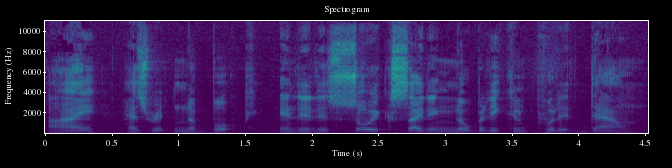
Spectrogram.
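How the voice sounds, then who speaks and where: A man voicing a boastful, excitable young boy telling his dreams in childlike, ungrammatical speech for a storybook. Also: lowish voice, normal speed.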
